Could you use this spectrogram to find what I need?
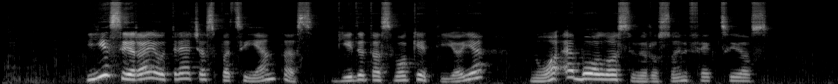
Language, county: Lithuanian, Klaipėda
